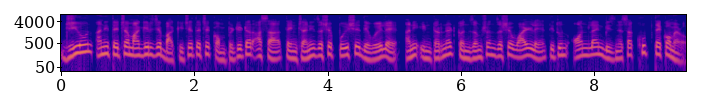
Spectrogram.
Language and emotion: Goan Konkani, neutral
